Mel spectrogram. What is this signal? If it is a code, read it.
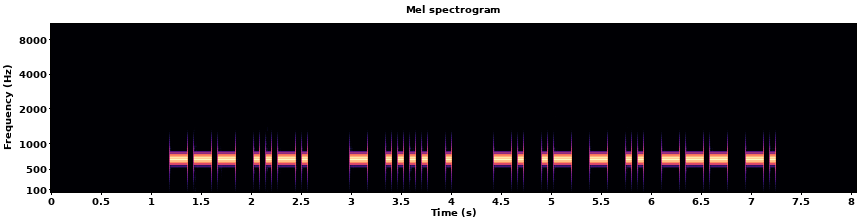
Morse code, heard as a keyed tone, about 20 wpm, 700 Hz. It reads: OF THE NATION
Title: Build A Phrase - 3-Word Phrases - 20wpm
